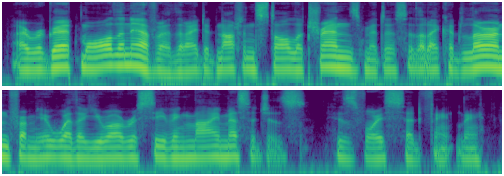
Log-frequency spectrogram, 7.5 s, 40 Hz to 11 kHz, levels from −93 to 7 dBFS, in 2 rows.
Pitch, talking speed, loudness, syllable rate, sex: 125 Hz, 230 wpm, -19 LUFS, 6.1 syllables/s, male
